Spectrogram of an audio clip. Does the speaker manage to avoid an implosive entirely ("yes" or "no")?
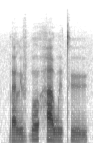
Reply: no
